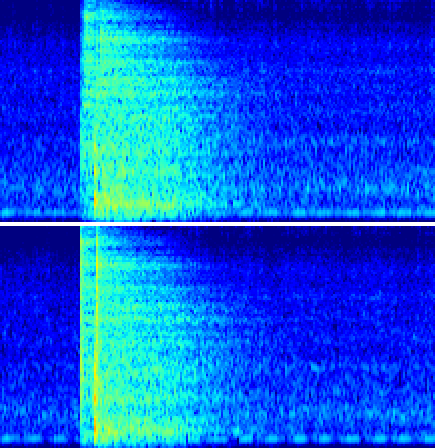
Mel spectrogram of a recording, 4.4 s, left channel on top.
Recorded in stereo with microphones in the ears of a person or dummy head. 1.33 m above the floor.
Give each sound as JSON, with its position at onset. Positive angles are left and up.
{"t": 0.8, "sound": "a door slam", "side_deg": -75, "distance_m": 0.6}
